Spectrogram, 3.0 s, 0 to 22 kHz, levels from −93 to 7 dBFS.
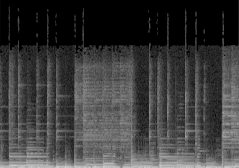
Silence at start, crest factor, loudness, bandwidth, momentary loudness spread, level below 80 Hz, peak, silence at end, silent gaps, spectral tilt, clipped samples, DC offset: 0 s; 12 dB; -20 LUFS; 15.5 kHz; 2 LU; -28 dBFS; -6 dBFS; 0 s; none; -6.5 dB/octave; under 0.1%; under 0.1%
